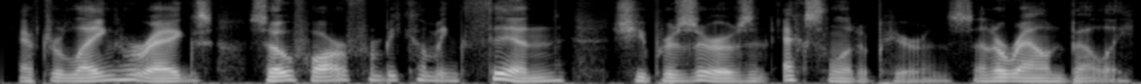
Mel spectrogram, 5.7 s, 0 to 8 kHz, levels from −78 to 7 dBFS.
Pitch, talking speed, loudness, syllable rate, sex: 130 Hz, 190 wpm, -21 LUFS, 5.7 syllables/s, male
